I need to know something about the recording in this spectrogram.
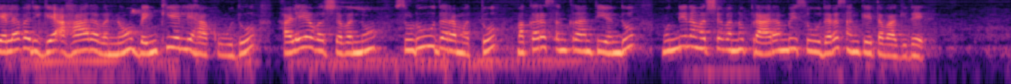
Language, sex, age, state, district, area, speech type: Kannada, female, 30-45, Karnataka, Shimoga, rural, read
